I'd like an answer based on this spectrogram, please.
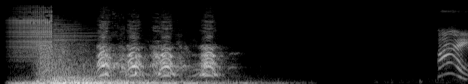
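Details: Tilly, a two-year-old female Belgian Malinois trained in protection and obedience, lets out a quick run of five ringing, harmonic barks after a loud initial burst, then falls silent before a person starts talking.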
